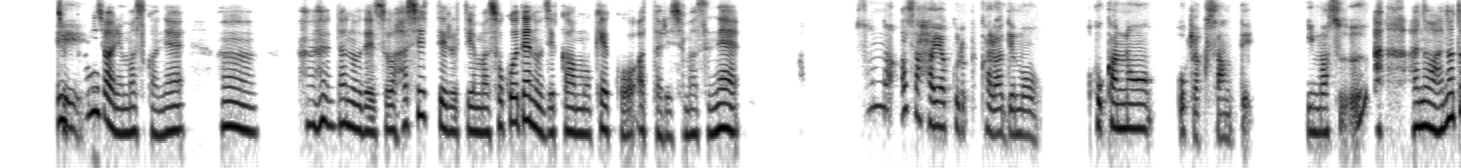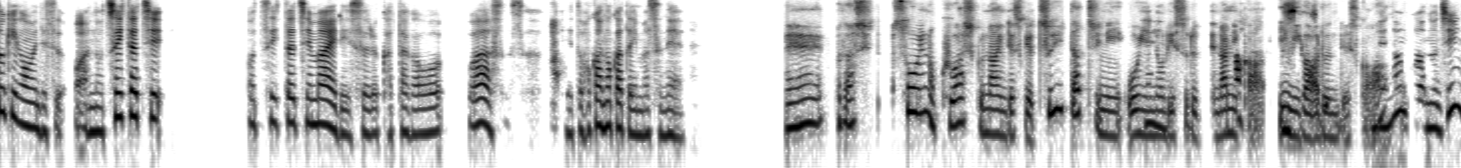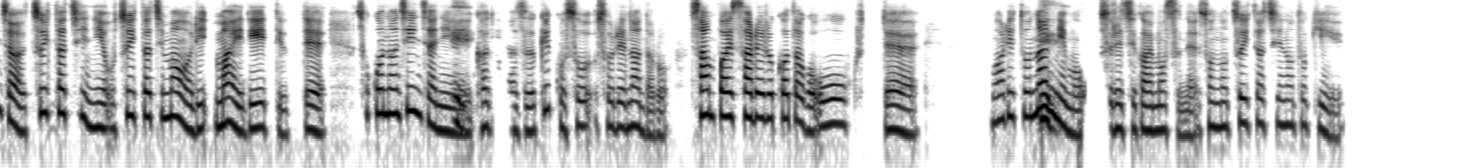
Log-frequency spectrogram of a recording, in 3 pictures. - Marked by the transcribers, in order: chuckle; other background noise
- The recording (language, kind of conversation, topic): Japanese, podcast, 散歩中に見つけてうれしいものは、どんなものが多いですか？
